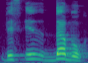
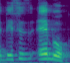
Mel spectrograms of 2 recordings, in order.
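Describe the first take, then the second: First: Slow phrase leaning on "the"; stress on "the". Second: "a" set apart as a clear "ay"; stress on "a". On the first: Teacher contrasting the articles, slowly stressing "the". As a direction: draw out the words, marking "the" before book. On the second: Teacher explaining the indefinite article, stressing "a". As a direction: lean on the article "a" before book. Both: Shown as a demonstration. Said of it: "तो a book कहते हैं हम जो".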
